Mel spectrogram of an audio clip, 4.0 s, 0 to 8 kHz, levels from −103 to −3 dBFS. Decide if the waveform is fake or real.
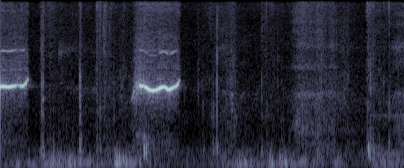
real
